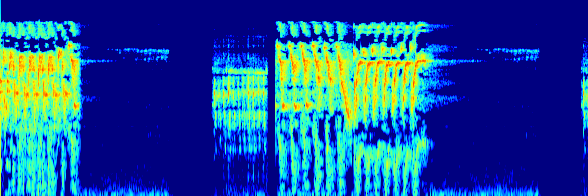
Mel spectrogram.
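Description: A Timbrado canary sings bursts of rapid, rolling trills and metallic chatter, high-pitched and varied, with brief silent pauses between phrases.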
